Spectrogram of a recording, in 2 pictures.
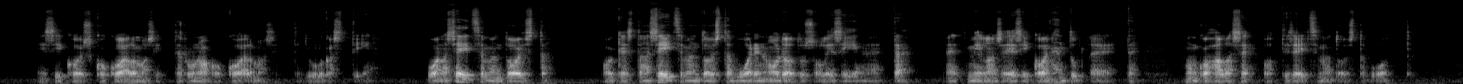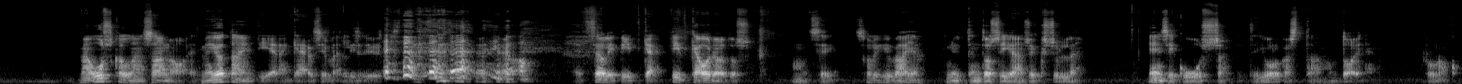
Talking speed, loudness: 110 wpm, -26 LUFS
